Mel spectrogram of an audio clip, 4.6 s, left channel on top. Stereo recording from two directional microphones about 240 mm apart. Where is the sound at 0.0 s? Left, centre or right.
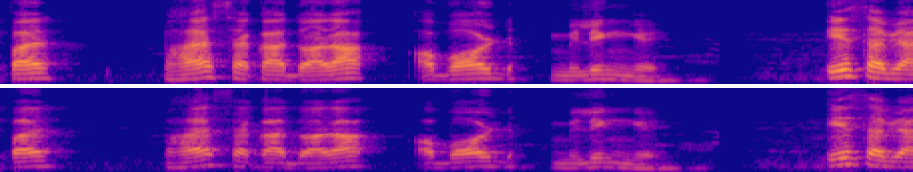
Left.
